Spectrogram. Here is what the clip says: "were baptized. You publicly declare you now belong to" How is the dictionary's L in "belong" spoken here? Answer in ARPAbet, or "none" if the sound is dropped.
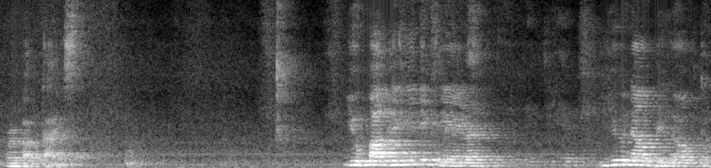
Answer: N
